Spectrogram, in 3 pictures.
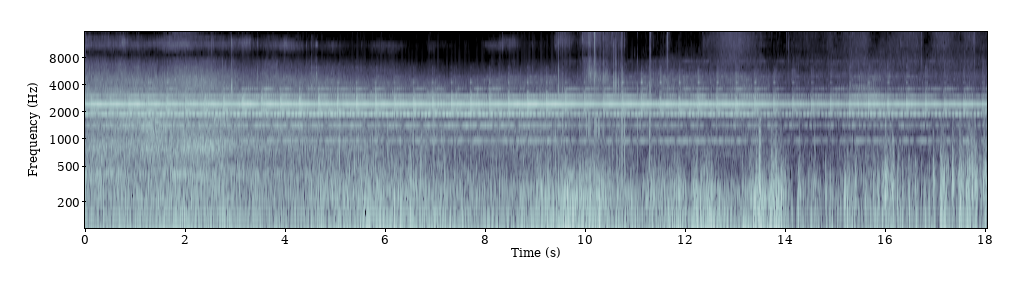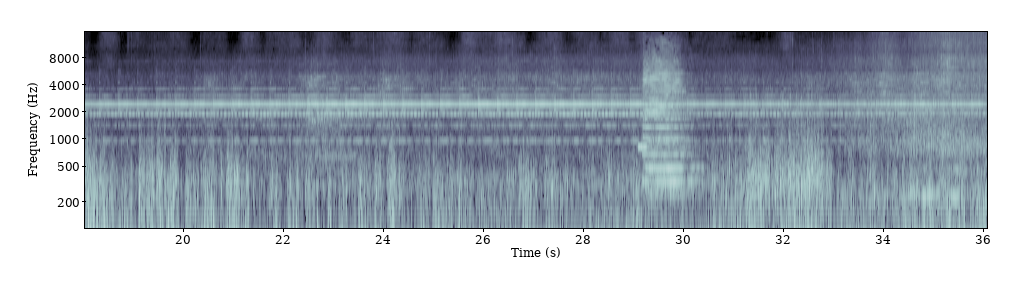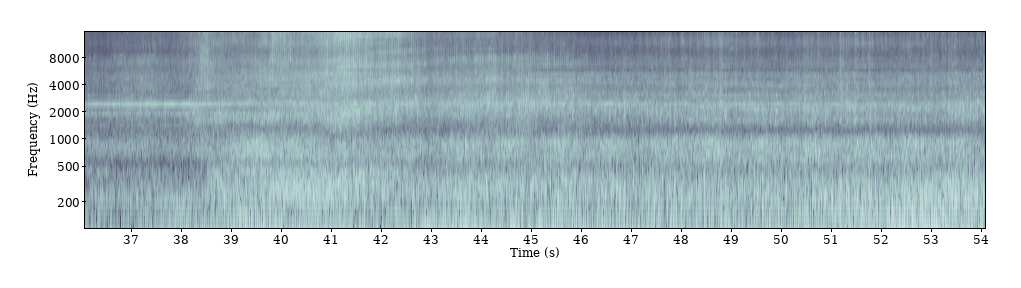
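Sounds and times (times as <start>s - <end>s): level crossing bell ringing: 0.0s - 42.8s
locomotive horn blast: 29.1s - 30.5s
locomotive rumble: 29.1s - 54.0s.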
